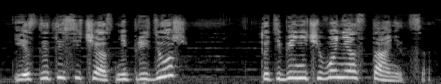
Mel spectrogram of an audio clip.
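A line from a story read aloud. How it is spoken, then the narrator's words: Shouting. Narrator (Russian): Вилли крикнул матери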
